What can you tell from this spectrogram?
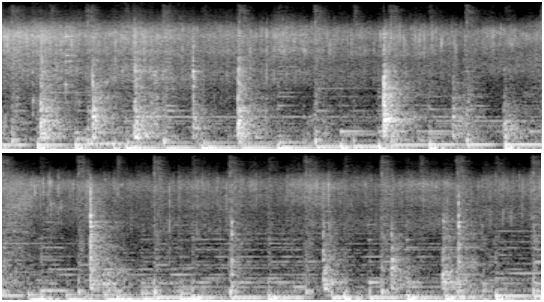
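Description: Chopped green capsicum sizzling as it fries in butter in a nonstick pan, stirred with a spatula that scrapes and taps against the pan at irregular moments. The sharpest taps come a little past three seconds and again near five seconds.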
